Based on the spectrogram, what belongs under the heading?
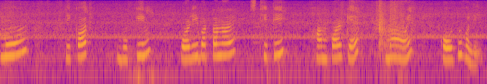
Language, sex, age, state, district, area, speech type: Assamese, female, 45-60, Assam, Golaghat, urban, read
